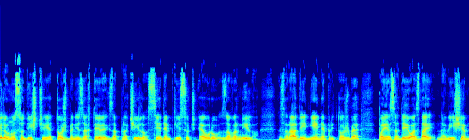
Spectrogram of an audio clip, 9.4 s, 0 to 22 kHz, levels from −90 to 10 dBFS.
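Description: Across the whole recording the speech sounds dull and muffled, with nothing above about 13.6 kHz, and a gurgling, granular roughness clings to it. Upper frequency bands seem to flicker in and out as the sound changes, and what remains has a coarse, grainy texture. The likely cause is MP2 compression: with too few bits to go round its sub-bands, the encoder drops the top bands and quantises the rest crudely. The damage is plainly audible and fits a low bitrate of around 64 kbps.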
